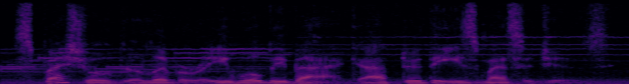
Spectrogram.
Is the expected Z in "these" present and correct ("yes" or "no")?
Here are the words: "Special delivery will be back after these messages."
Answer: yes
